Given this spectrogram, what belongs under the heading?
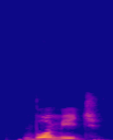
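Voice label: "вомидз", Komi, female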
